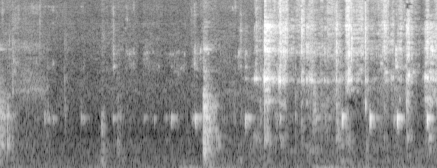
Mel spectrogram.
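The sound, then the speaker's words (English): Ice clinks against a mixing glass as a bourbon Manhattan cocktail is stirred, with many light, quick chinks and taps that get louder and busier in the second half. No voices are heard. “So we're going to take that and we're just going to stir it.”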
